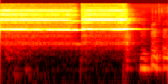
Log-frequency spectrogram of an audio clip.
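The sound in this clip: Shrill, piercing tone blown on a wind instrument's head joint on its own, held steady with one brief break, then cut off before a voice speaks briefly.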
